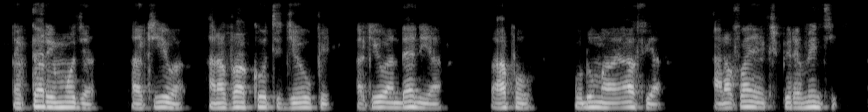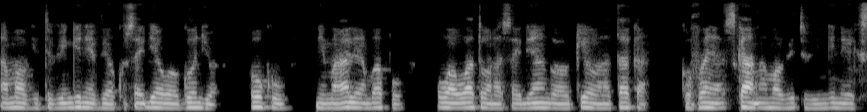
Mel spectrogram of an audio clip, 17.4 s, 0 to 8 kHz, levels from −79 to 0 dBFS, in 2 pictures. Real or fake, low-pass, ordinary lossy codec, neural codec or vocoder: fake; 7.2 kHz; AAC, 48 kbps; codec, 16 kHz, 6 kbps, DAC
